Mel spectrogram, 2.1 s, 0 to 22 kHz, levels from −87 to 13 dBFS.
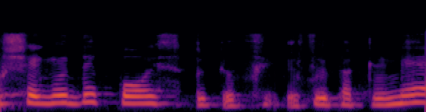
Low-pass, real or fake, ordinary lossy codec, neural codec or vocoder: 7.2 kHz; fake; none; codec, 16 kHz, 2 kbps, FreqCodec, larger model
